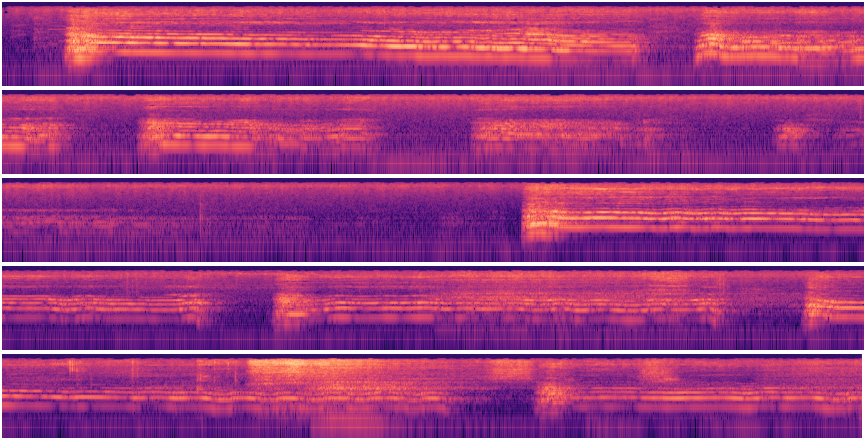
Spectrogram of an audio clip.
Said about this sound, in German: Ah, eine Unverschämtheit ist das, einen Hund in der Nacht so bellen zu lassen.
